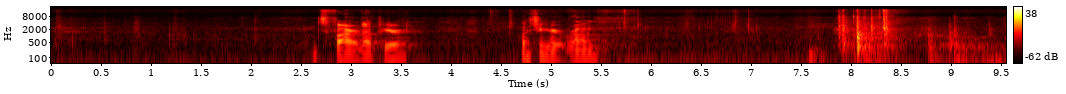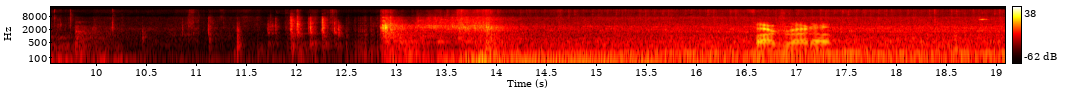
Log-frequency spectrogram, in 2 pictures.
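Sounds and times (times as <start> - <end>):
car engine starting and running: 12.8 - 19.0.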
